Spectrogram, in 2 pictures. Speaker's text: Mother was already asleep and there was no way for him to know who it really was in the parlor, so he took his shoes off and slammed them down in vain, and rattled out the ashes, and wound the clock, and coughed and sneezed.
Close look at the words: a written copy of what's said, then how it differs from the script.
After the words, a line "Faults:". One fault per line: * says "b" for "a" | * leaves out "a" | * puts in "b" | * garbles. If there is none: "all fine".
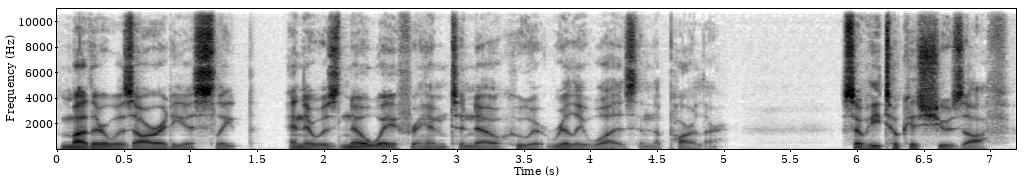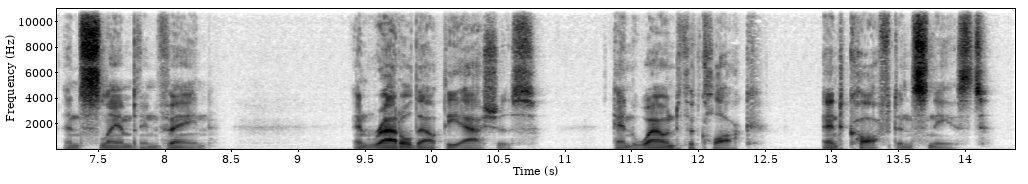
Mother was already asleep and there was no way for him to know who it really was in the parlor, so he took his shoes off and slammed in vain, and rattled out the ashes, and wound the clock, and coughed and sneezed.
Faults:
* leaves out "them down"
